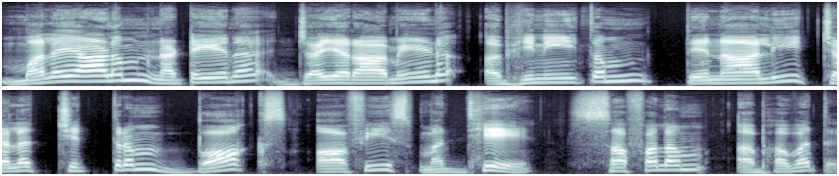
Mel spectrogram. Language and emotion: Sanskrit, neutral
